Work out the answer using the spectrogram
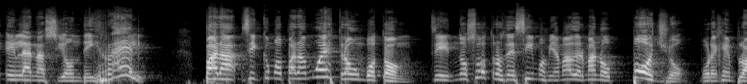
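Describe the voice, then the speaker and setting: A man with a coastal Ecuadorian accent preaching a sermon. He talks fervently, keeps checking in with his listeners, and swings from loud emphasis to quiet asides. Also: extremely high pitch.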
